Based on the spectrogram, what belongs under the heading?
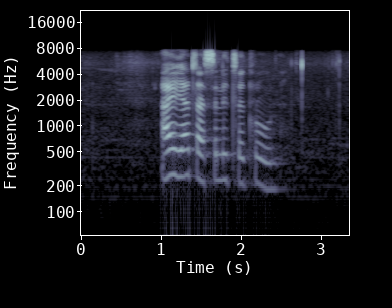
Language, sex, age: Northern Sotho, female, 29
